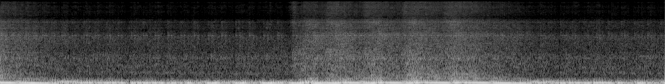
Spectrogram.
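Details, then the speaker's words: Toyota Tercel wagon with swapped 4A engine and carburettor, just after fitting a Schneider Racing regrind cam with valve springs: deep, uneven choppy loping idle with a brief blip, rough but healthy. "Jerry it chops better than my truck what the hell pretty freaking s it's ridiculous it's absolutely insane"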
